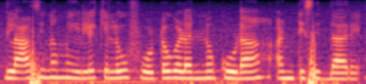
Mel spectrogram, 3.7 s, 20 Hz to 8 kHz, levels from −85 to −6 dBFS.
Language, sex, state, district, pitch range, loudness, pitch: Kannada, female, Karnataka, Bidar, 235-245 Hz, -12 LUFS, 240 Hz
